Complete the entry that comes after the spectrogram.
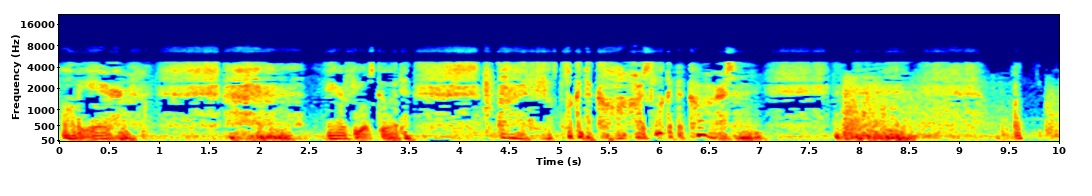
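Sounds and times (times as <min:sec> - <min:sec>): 
speech: 0:00.3 - 0:09.0
gunfire in the distance: 0:07.8 - 0:10.0.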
